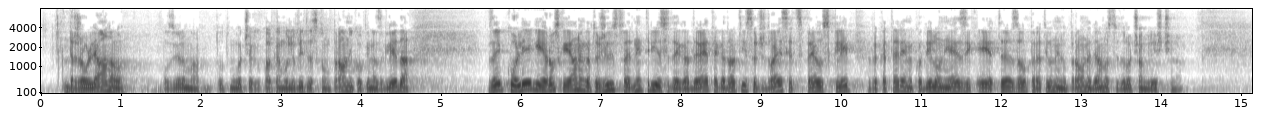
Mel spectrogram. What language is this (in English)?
Slovenian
